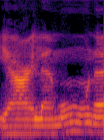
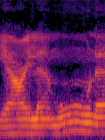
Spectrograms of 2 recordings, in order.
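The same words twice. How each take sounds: The two takes are said the same way.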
